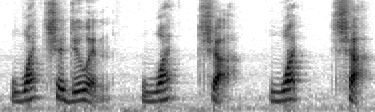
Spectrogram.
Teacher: And actually, we've cut out completely the word r. And the word u just becomes cha.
